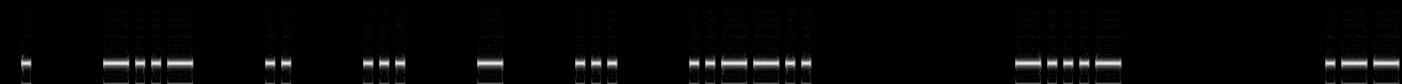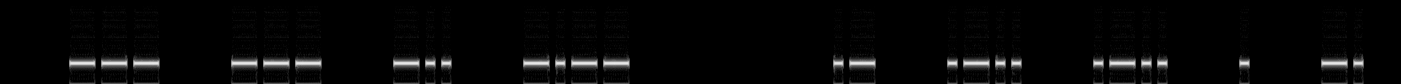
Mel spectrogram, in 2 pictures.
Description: Morse code, heard as a keyed tone, about 15 wpm, spaced as for 8 wpm, 1000 Hz. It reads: EXISTS? <BT> WOODY ALLEN
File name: qotdfiles / 8wpm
